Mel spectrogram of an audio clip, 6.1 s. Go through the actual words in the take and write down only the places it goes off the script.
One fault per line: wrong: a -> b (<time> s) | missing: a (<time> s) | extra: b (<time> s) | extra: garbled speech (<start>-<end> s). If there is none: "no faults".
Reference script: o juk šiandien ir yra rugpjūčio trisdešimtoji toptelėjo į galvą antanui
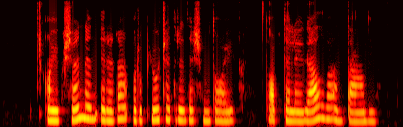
no faults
